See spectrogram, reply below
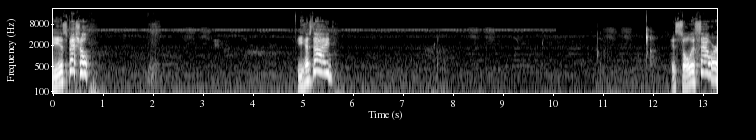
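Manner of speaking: very high, swooping, birdlike raven voice. Voicing a talking raven for players asking about the bugbear, in a raven voice. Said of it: "I was trying to set on a good Raven voice".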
